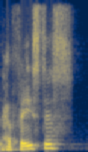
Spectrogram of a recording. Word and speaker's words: Hephaestus: And first off, how do we pronounce the name of this? Is it Hephaestus? – Yeah, that's what we always say.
